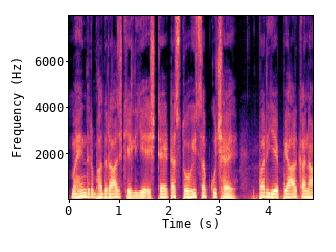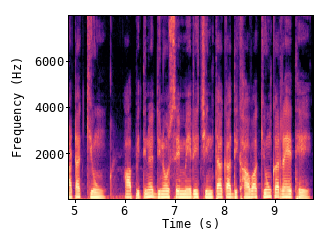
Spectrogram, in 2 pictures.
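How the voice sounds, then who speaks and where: A man's voice: medium pitch, steady tone, a little slow, dark tone, dry recording, clean studio sound, natural voice. A man voicing a hurt, angry young man with a bitter, accusing manner, in a storybook reading.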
